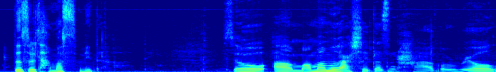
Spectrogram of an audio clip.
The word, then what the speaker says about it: MAMAMOO: 그 발음이 맞는지 마마무가 맞는지. 편하게 해달라고. Just say comfortably. Mamamoo is fine. Mamamoo.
